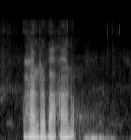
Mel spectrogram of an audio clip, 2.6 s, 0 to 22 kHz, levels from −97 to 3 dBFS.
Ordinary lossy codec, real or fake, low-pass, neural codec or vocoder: Opus, 16 kbps; real; 10.8 kHz; none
